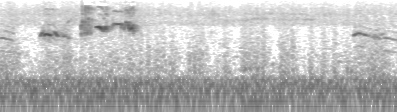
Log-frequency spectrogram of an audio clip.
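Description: Black wheatear giving a few short, bright chirps in a quick cluster near the start, then a lone thin note, over a steady low background rumble.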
